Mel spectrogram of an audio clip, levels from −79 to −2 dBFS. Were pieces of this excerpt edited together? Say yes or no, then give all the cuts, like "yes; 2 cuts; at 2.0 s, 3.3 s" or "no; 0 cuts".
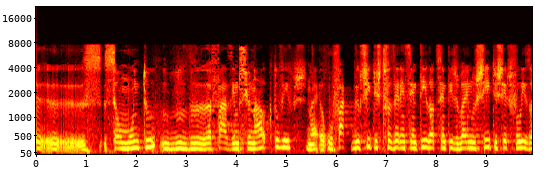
no; 0 cuts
